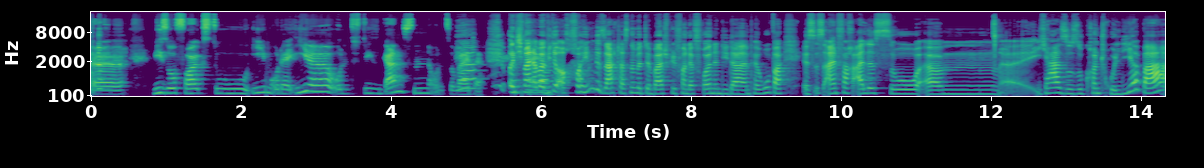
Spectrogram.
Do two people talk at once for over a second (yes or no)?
no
